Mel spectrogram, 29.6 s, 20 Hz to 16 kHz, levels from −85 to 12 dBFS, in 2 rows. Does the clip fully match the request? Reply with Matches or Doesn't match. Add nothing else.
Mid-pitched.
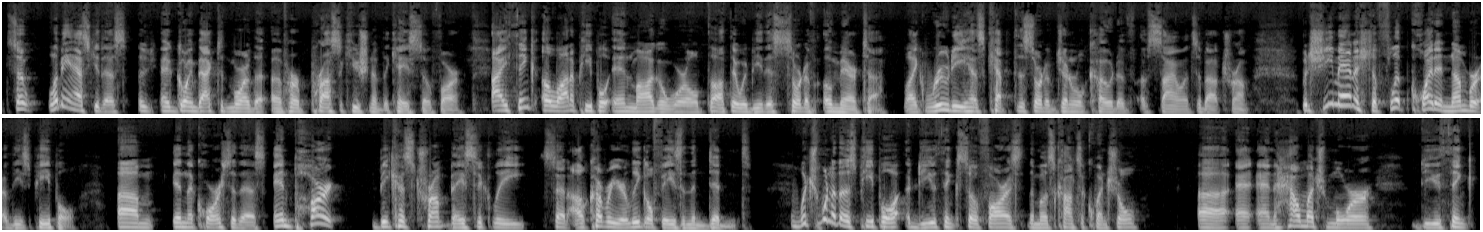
Doesn't match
